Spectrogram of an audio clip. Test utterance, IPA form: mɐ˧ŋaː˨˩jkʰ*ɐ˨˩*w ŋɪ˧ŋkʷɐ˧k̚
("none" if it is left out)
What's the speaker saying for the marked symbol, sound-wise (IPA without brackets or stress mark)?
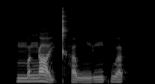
ɐ˨˩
